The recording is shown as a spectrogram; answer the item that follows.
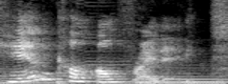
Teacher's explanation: When you can hear CAN very clearly, basically that is a negative answer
